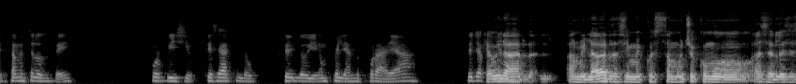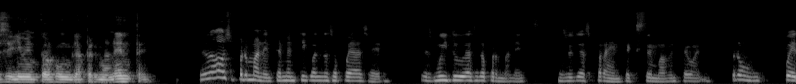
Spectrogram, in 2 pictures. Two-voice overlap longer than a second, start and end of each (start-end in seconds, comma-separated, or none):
none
